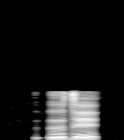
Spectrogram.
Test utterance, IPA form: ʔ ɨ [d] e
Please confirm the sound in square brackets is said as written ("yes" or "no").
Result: yes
